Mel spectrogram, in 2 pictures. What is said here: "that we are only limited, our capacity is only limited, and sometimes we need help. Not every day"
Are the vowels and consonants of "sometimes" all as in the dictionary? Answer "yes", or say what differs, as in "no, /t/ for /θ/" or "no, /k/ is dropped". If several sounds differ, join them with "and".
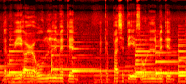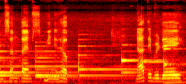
no, /s/ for /z/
